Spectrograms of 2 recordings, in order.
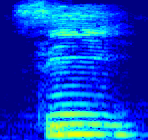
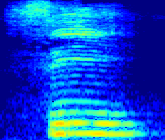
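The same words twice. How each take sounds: First: सी said very softly, almost under the breath, a little higher; soft syllable demo. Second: Said in the usual way. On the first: Shown as a demonstration. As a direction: breathe out सी gently as a teaching sample. (सी को धीरे से, लगभग फुसफुसाकर) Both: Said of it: "अब इसमें हमने कौन सा मात्रा लिया?".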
